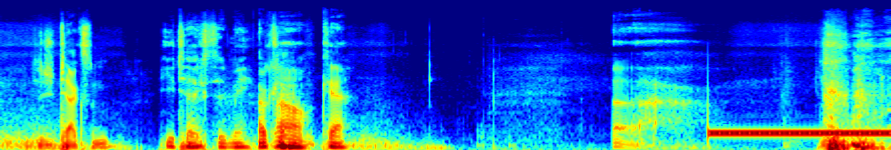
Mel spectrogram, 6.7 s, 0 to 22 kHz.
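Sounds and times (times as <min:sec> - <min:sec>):
speech: 0:00.3 - 0:02.8
telephone dial tone while placing a call: 0:05.3 - 0:06.2.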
